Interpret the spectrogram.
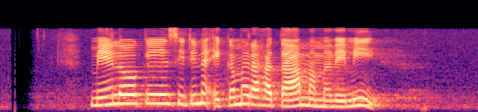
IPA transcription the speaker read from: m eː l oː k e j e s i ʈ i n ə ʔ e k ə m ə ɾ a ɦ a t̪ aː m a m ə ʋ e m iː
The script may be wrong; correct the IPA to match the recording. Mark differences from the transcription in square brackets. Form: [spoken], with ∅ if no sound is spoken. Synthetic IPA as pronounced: m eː l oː k e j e s i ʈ i n ə ʔ e k ə m ə ɾ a ɦ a t̪ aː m a m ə ʋ e m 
